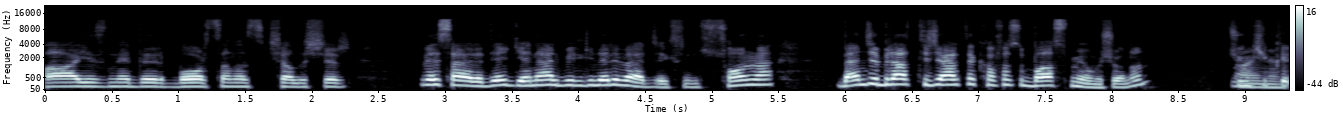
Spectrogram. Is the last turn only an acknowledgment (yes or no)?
yes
